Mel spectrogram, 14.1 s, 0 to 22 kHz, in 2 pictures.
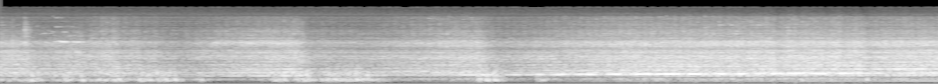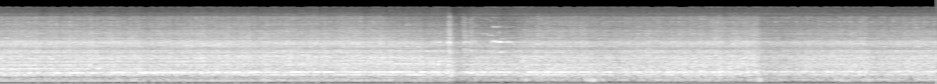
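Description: Jeep CJ5 Renegade driving, its engine and road noise heard from inside the vehicle. The engine's pitch climbs as it picks up speed about four seconds in, then holds steady.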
